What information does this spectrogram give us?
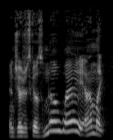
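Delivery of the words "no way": put-on very high child voice, pitched way up. Retelling the child Joe's doubtful reply in the scene: imitating Joe's child voice actor. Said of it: "your child voice actor impressions were on point".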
